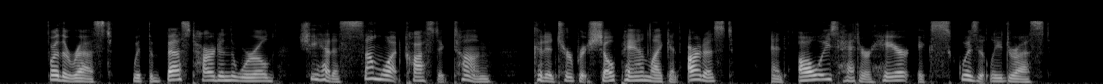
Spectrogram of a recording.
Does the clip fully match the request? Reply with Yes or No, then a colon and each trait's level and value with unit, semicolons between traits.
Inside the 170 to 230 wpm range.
No: average, 160 wpm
